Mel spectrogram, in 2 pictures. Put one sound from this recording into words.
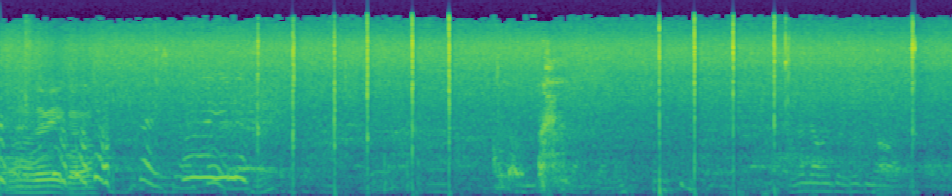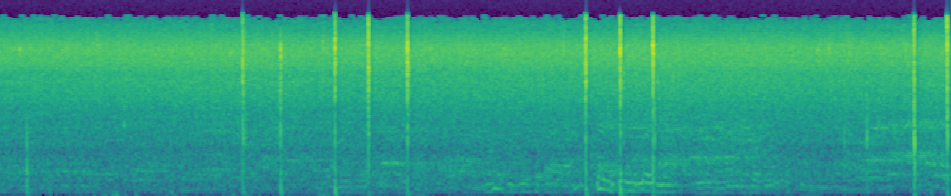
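A stone knocks sharply against a coconut shell on rock, in quick single taps.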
